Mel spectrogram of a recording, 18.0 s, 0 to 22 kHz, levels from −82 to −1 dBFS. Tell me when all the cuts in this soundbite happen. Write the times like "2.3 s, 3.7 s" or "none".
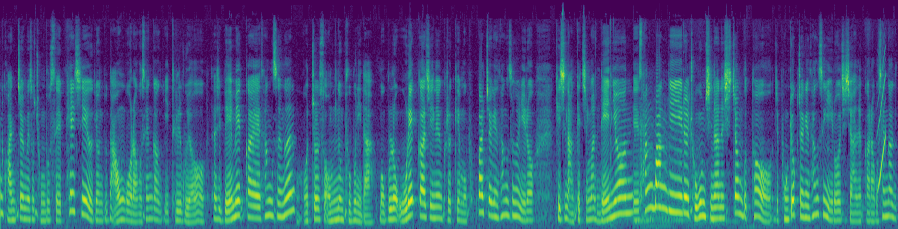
12.0 s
